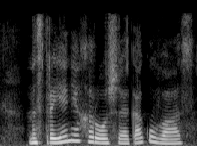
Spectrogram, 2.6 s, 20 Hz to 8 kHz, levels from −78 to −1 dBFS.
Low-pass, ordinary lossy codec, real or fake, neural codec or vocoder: 7.2 kHz; AAC, 32 kbps; real; none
